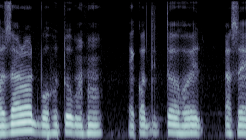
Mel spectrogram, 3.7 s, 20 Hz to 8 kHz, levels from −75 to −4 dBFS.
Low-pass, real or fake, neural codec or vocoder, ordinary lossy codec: none; real; none; none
